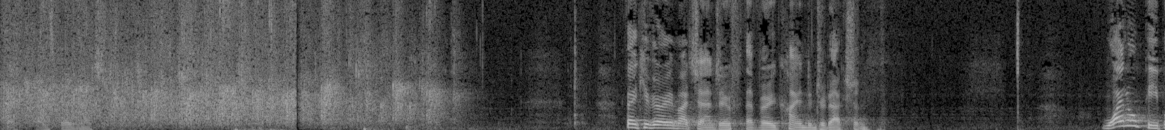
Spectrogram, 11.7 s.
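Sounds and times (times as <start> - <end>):
audience applause welcoming a lecturer before a psychology talk: 0.0 - 4.8
speech: 0.4 - 1.4, 6.3 - 8.9, 11.0 - 11.6.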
